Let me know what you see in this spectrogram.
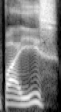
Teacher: Em país, com acento agudo no i, o a e o i são fortes. Eles brigam, então cada um vai para sua própria sílaba, formando um hiato. A palavra fica com duas sílabas.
